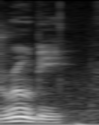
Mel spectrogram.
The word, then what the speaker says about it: RWBY: As you can see from what we have on the screen, we have RWBY Rose from, how you pronounce it is RWBY.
